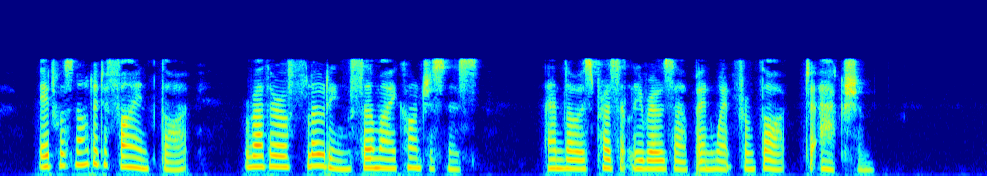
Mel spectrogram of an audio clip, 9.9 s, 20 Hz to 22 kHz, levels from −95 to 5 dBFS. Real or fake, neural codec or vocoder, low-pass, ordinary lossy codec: real; none; 5.4 kHz; AAC, 48 kbps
